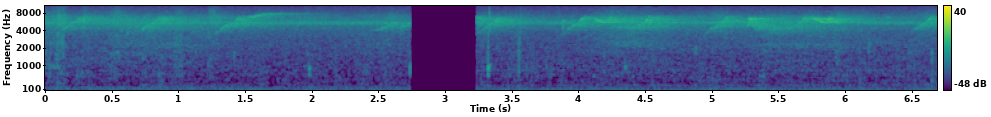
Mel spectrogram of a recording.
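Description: Forest ambience of high, repeated bird chirps that sweep up in pitch, over a steady low rumble. The sound cuts out completely for about half a second midway.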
